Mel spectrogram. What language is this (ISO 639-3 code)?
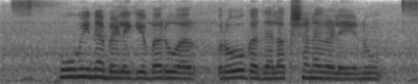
kan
